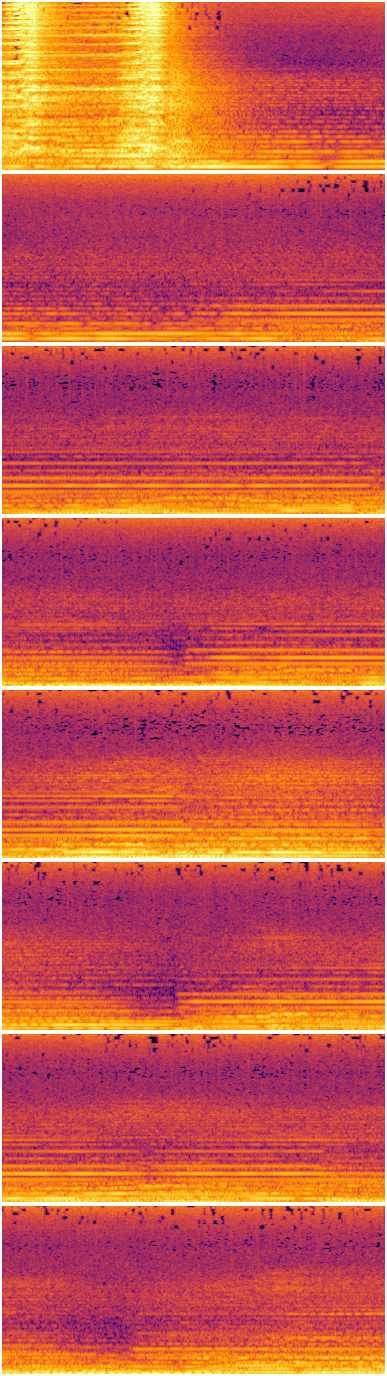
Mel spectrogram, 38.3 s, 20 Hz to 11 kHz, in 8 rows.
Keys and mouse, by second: 1.5 middle click, 2.3 shift+middle click, 2.7 middle click, 3.5 middle click, 3.7 a, 7.5 b, 9.0 g, 10.3 middle click, 11.2 middle click, 15.9 3, 16.9 g, 22.9 g, 25.9 shift+click, 27.0 g, 28.7 middle click, 29.6 3, 31.4 g, 35.6 middle click, 36.7-38.3 middle drag.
